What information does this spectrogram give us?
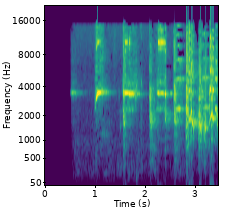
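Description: A Grey francolin gives loud, harsh, shrill notes that start with a thin whistle and build into a fast string of grating bursts over about three seconds.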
